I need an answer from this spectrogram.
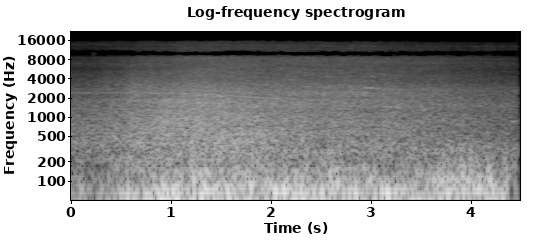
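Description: SJ X2000 high-speed electric train passing at speed: a loud rush of wheels on rail and air with a deep rumble, building about half a second in and dropping away near the end. A faint high whine slides down in pitch as it goes by.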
